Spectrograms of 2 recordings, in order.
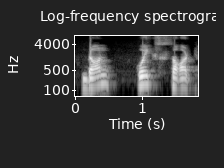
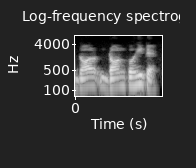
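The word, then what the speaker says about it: Don Quixote: because when I first read the title, I thought it was Don Quicksort. What the hell? Yeah, but it's pronounced as Don Kohite.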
